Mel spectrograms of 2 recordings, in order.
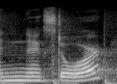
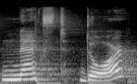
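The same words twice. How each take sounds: First: The T is dropped and the words run together. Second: The T is pronounced before door. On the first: This sounds more American. "where the T disappears and two words get linked together" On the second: Every sound is carefully spelled out. "the way we would pronounce it if ... the teacher told us pronounce everything"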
